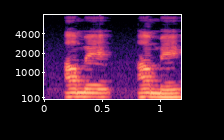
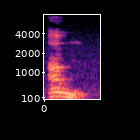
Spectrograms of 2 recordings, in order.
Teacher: এখানে আম মিম সাকিন, এখানে আমরা শুধু সাকিন করব, এখানে কলকলা হবে না। আমে আমে এরকম না, আম ধরে রাখতে হবে।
